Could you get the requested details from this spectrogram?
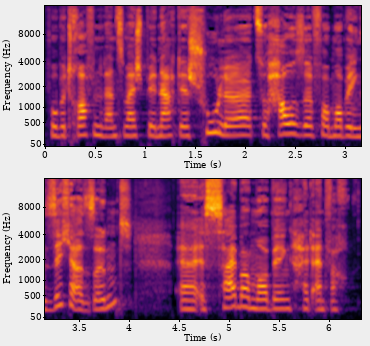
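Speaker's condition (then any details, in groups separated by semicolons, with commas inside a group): No condition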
